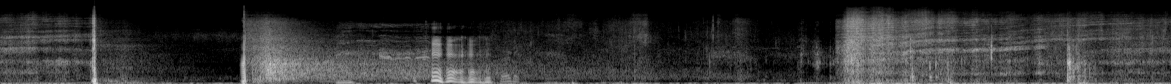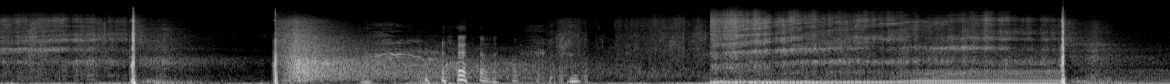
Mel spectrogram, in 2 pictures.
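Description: Fireworks burst with sharp bangs.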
